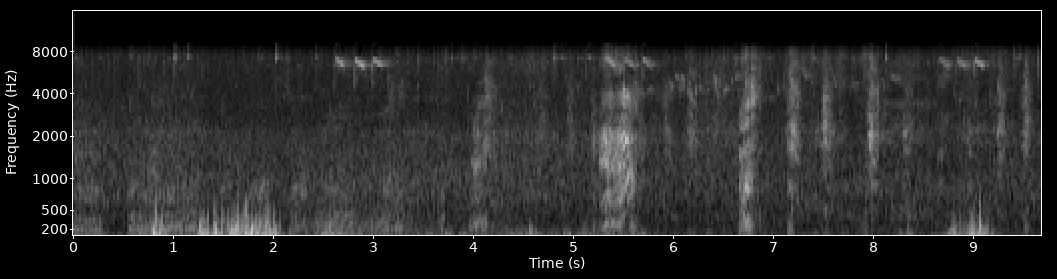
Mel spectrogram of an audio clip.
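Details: Heidi, a rescue terrier cross thought to be Border Terrier and Whippet, tugging with the Border Terrier puppy Gizmo; a loud burst of deep growling early on, then snorting huffs and short rough vocal bursts spaced irregularly.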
